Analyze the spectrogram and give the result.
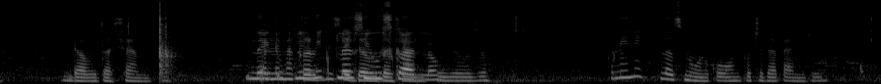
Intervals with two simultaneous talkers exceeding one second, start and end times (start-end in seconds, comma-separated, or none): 2.5-4.4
